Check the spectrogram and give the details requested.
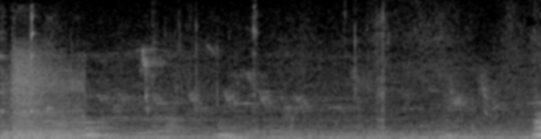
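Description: Faint outdoor background with scattered short bird chirps.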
